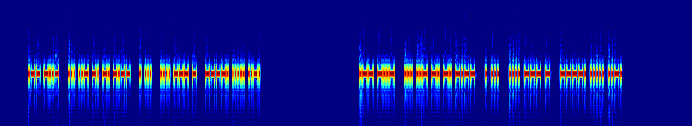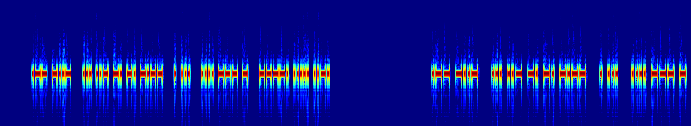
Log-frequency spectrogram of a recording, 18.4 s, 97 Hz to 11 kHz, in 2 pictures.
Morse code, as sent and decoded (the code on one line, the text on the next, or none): .-- -..- / ... ..- -. -. -.-- / . ... / .... --- - / ----. ..... ..-. / .-- -..- / ... ..- -. -. -.-- / . ... / .... --- - / ----. ..... ..-. / .-- -..- / ... ..- -. -. -.-- / . ... / .... --- - / ----. ..... ..-. / .-- -..- / ... ..- -. -. -.-- / . ... / .... --- -
WX SUNNY ES HOT 95F WX SUNNY ES HOT 95F WX SUNNY ES HOT 95F WX SUNNY ES HOT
